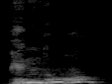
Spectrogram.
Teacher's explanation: 기역과 리을이 만났을 때 리을이 니은으로 바뀌게 되고요. 니은의 영향을 받아서 기역이 이응으로 바뀝니다. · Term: 상호동화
